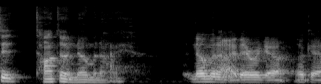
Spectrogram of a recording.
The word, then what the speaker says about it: tantonomini: is at tato nominee say that right i pronounced it tonto nominai nominai there we go okay i was like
